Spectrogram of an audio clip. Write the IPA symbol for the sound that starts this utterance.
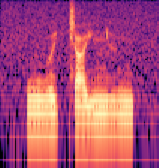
w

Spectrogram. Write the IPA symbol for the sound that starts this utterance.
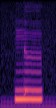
n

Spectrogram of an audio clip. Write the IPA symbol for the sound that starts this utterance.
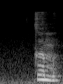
k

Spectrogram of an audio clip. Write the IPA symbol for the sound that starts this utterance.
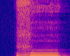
ɮ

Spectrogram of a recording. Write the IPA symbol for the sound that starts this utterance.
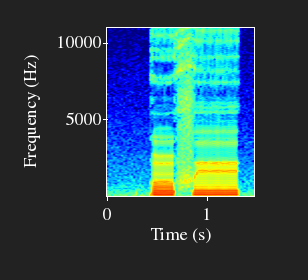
kʷ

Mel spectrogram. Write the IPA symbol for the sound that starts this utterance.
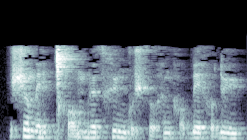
ʃ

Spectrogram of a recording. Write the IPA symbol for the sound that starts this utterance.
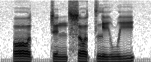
ɔ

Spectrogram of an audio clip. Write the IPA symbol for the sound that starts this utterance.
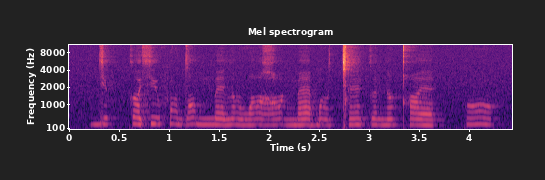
dʲ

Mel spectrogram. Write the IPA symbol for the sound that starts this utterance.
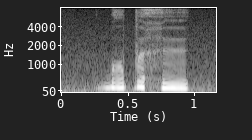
ɠ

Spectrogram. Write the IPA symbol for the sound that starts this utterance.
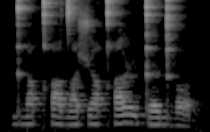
ɖʱ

